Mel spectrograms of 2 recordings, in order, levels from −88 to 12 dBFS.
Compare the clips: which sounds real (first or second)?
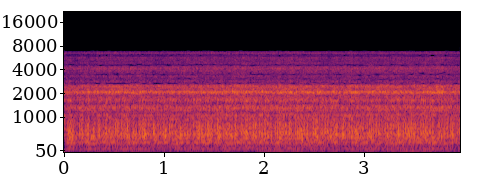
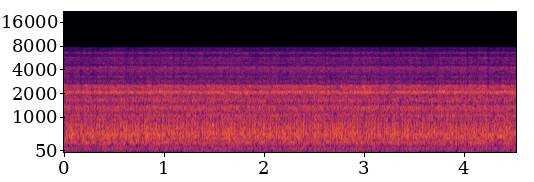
first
